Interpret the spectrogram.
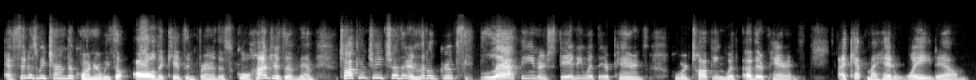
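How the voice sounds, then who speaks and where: Higher-voiced woman reading a story aloud. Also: lively intonation, normal speed, darkish tone, lo-fi sound. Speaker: teacher reading aloud to class. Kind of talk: storybook read-aloud narration.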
